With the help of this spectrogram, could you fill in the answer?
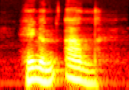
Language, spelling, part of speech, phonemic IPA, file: Dutch, hingen aan, verb, /ˈhɪŋə(n) ˈan/, Nl-hingen aan.ogg
- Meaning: inflection of aanhangen: 1. plural past indicative 2. plural past subjunctive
